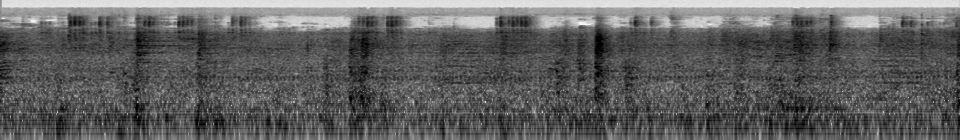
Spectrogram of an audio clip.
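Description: Passenger train running on the track: a steady rumble of wheels on rail, with irregular sharp clacks as the wheels cross rail joints.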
